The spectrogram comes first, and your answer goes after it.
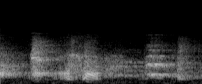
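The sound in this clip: A Labrador dog barks and yips in a few short, sharp bursts. The barks come in two pairs separated by a brief pause.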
